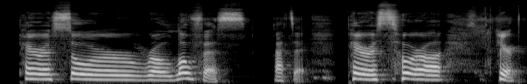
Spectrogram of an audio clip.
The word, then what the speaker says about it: Parasaurolophus: they were there this one is called a Parasaurolophus Parasaurolophus that's it Paris hora here look Parasaurolophus I've said that dinosaur his name wrong all the time I always called it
